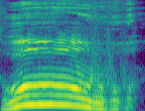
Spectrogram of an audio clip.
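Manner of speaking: high, drawn-out ghostly ooh; mock-spooky wail. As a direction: tease with a long haunted-house ooh. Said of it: "Hot dog guy makes spooky sounds".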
